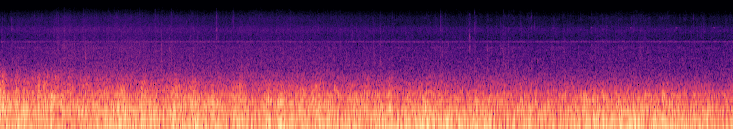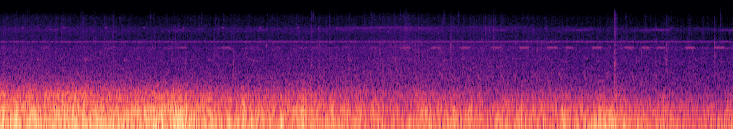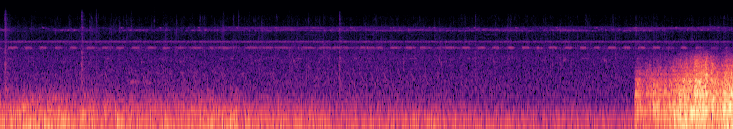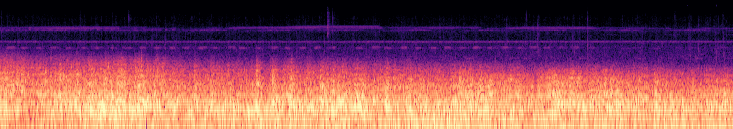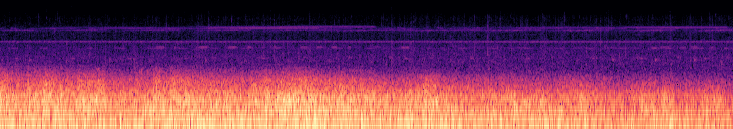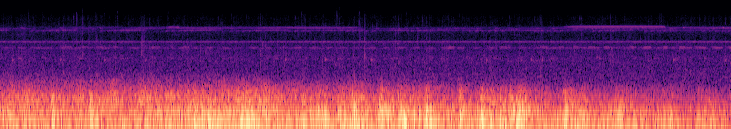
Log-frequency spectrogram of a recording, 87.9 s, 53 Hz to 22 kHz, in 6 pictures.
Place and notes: During a summer night in the countryside of Brazil, in the state of Minas Gerais... somme light rain and big thunders.
Recorded by an ORTF setup Schoeps CCM4x2
On a Sound Devices 633
Recorded on 24th of December of 2018
GPS: -20,11125573432824 / -43,7287439666502
Sound Ref: BR-181224T01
